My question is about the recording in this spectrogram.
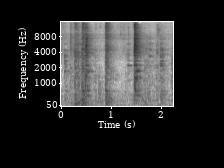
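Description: Plastic BeanBoozled game spinner being spun, giving three clicks about half a second apart.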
